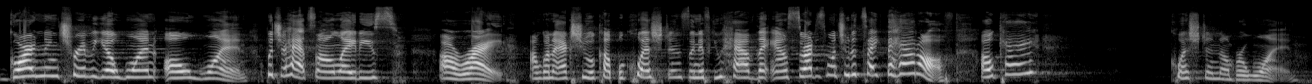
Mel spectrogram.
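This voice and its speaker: Loud, animated woman in an echoey hall. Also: sits high, normal speed. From St. Louis, USA. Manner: loud, animated, playful with the audience. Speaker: guest speaker. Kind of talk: lively public talk with audience games.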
